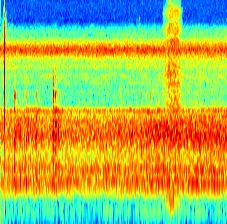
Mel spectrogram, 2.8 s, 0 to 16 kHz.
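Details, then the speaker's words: Powerwerx solar charge controller on a 3 Ah battery, no panel, feeding a QRP ham radio: steady, even static hiss at S2–S3 that drops to S1–S2 when unplugged; the controller generates interference. "This is going to be hard, but S2, S3, and if I unplug it, let's see. I am S2, S1. So this is definitely generating some noise."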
